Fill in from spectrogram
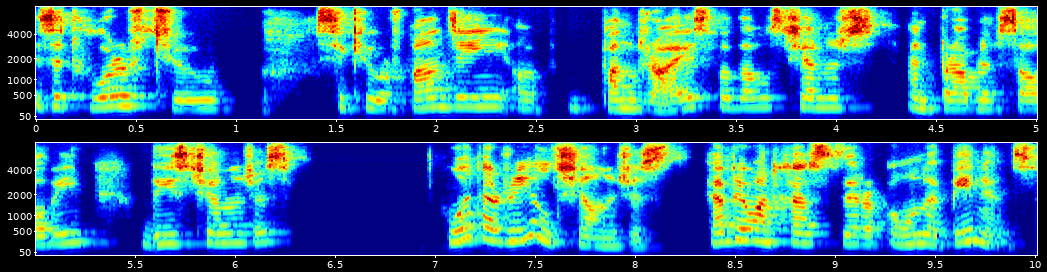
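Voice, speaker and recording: Speaking with a strong non-native accent, a woman of fairly high pitch keeps a moderate pace and ordinary pitch variation. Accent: strong foreign. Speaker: hackathon organizer. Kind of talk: event introduction.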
